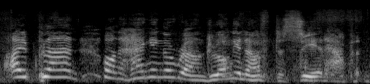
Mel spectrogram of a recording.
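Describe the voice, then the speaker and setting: An actress playing a dying, defiant woman scientist in an audio drama, speaking haltingly and in anguish. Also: a little high, very animated, background noise. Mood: weak, defiant.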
